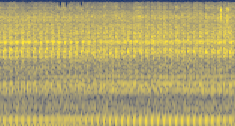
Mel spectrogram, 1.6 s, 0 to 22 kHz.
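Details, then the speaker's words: Yamaha EF2000is 2 kW generator idling in economy mode with nothing plugged in, on a below-zero Minnesota January night: low, even thrum with a quick, regular beat; normal idle. "here we go we're going to do a little H view little bit of a video with this generator right here Yamaha ef2000 is it's on economy mode right now"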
